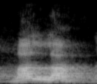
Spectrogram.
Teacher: kalau lam ra tanpa adanya dengung, langsung malam. Jadi bukan dibaca manlam, salah, tapi dibaca malam. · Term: idgham bila gunnah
